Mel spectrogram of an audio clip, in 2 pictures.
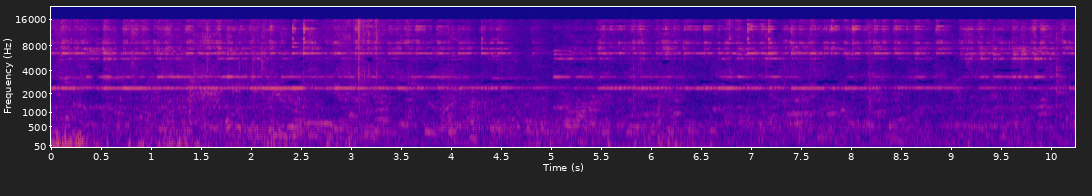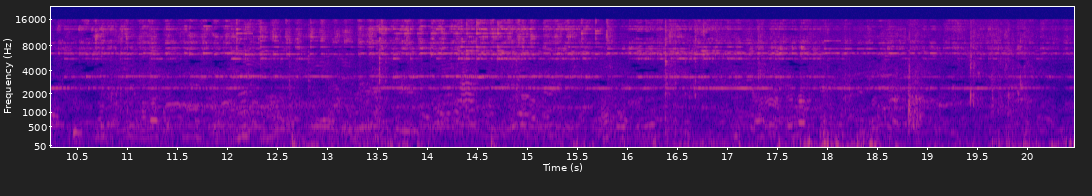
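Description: Adult men and women talk quietly nearby.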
